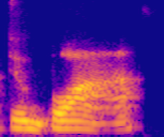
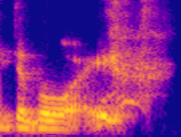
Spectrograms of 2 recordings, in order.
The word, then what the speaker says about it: Dubois: which is that when Juliet first meets Francois Dubois, the joke is that she doesn't get the French pronunciation and calls him Frankie Dubois. – Right. Du Bois.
